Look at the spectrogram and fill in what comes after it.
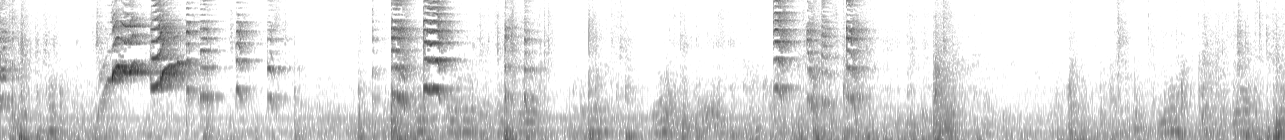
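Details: A male Papillon puppy, thirteen days old, gives a rapid run of thin, high squeaks and whimpers. Bursts cluster near the start and middle, then fade to faint, sparse squeals over soft indoor handling sounds.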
